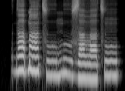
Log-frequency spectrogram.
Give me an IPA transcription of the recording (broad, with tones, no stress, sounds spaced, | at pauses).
ɡ a˦ ɓ ã˦ t͡s uː˨ m uː˦˨ z a˨ β a˨ t͡s ũ˦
